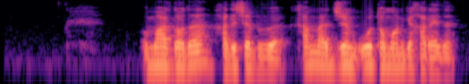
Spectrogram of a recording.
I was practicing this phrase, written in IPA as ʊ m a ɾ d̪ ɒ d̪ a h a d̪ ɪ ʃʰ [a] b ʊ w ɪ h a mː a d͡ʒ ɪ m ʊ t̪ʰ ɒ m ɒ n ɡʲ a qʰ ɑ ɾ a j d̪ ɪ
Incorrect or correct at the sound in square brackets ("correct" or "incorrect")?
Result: correct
